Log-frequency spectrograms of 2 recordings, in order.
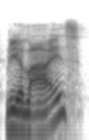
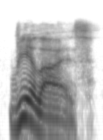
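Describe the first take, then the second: First: The stress is on the last syllable. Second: The stress is on the first syllable. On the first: The speaker calls it wrong. "Instead of realize, putting the stress at the end here" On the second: The speaker calls it right. "the stress is at the beginning"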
